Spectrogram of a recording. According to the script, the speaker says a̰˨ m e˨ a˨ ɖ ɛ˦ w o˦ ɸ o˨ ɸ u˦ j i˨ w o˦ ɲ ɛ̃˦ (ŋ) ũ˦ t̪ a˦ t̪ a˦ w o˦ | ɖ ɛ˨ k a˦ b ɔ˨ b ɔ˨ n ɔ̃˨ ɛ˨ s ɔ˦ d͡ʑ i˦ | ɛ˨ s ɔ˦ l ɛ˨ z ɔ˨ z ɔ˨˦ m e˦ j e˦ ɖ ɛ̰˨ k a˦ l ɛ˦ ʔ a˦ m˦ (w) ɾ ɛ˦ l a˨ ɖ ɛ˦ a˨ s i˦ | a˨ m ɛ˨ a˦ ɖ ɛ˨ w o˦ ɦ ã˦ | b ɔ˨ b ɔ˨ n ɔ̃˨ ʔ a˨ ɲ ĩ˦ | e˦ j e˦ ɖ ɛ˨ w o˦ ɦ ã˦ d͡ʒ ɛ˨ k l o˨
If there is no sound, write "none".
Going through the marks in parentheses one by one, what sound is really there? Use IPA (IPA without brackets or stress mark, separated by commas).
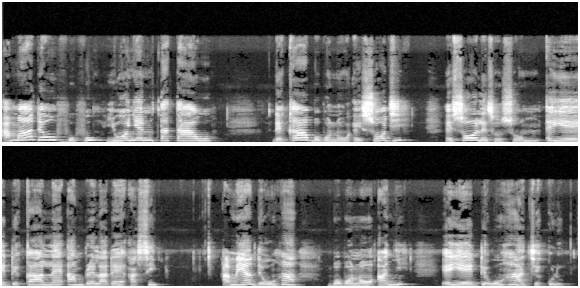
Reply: n, b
